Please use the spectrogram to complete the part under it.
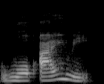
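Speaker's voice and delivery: usual speaking voice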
